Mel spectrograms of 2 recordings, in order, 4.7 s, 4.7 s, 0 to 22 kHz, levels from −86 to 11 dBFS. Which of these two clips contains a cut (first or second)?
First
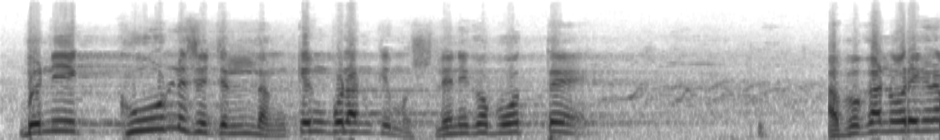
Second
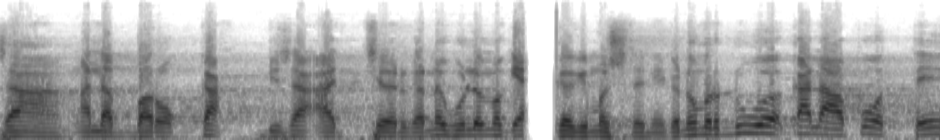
second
